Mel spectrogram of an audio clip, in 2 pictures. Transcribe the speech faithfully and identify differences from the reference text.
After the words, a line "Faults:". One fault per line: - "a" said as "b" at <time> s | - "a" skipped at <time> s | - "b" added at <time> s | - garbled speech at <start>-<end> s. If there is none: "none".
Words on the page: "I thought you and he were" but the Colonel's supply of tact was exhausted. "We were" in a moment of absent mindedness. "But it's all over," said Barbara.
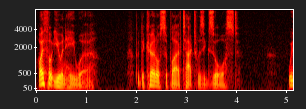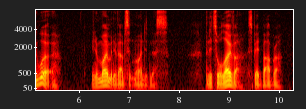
"I thought you and he were" but the Colonel's supply of tact was exhaust. "We were" in a moment of absent mindedness. "But it's all over," sped Barbara.
Faults:
- "exhausted" said as "exhaust" at 3.4 s
- "said" said as "sped" at 9.4 s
